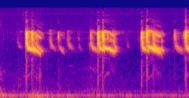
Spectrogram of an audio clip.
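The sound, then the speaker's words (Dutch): Bearded reedling calls: clusters of high, metallic pinging notes repeated in quick bursts, clear, over a faint low rumble with no talking. “Het baardmannetje. En klinkt die wellicht zo?”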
